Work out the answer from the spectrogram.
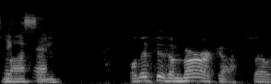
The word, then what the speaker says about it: Maessen: Interesting fact about CollinMaessen is that it's not pronounced CollinMaessen, is it? No. No, everybody gets it wrong, including me. So, just for the record, it's pronounced Maassen.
